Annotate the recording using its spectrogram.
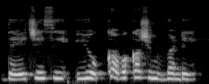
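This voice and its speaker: A stern mother-in-law who scolds her grown son with raised questions, read by a woman with a high voice. The tone is sharp and reproachful. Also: steady tone, normal speed, breathy edge. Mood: pleading. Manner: scolding, then pleading.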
